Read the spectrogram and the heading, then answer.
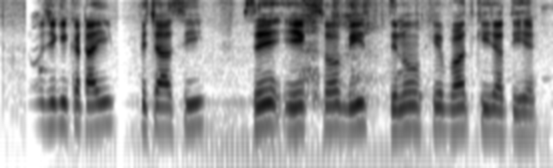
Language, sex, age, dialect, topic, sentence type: Hindi, male, 18-24, Awadhi Bundeli, agriculture, statement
